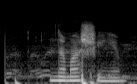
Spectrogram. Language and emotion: Russian, neutral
